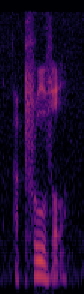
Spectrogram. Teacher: three syllables stress on a second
